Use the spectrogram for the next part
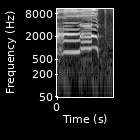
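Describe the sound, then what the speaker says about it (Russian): Hens clucking and calling at a bird market, close and loud in a short burst of drawn-out tonal squawks that cut off abruptly, leaving quiet market background. "Курочки."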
